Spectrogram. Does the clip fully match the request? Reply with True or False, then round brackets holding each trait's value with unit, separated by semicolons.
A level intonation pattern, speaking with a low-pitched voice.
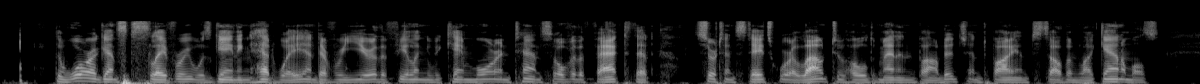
True (2.3 semitones; 110 Hz)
